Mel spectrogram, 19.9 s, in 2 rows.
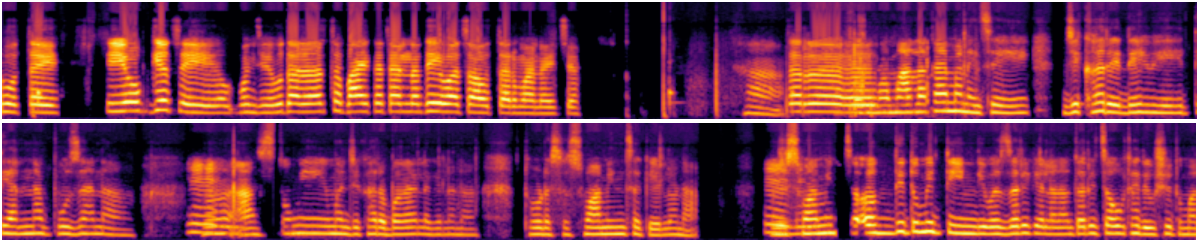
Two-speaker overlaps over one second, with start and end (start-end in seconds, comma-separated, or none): none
